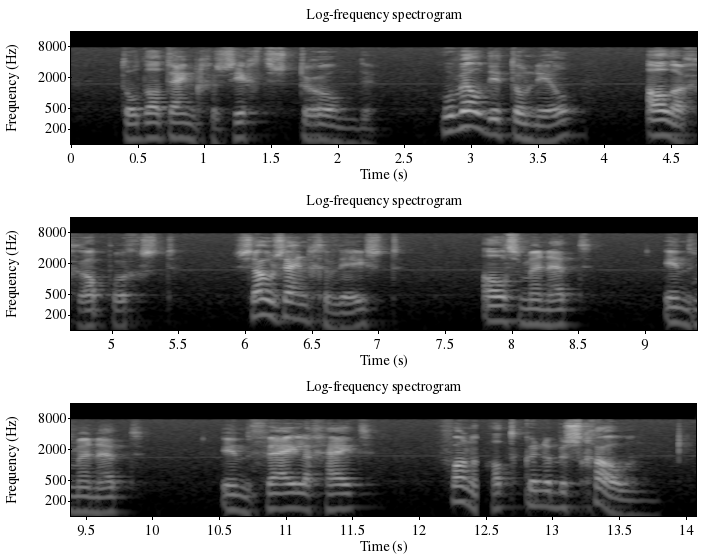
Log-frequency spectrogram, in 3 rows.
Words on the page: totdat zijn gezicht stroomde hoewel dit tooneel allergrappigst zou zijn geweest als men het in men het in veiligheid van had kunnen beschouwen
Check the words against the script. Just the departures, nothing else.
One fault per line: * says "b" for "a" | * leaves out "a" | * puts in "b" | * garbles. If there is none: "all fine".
all fine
